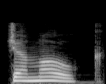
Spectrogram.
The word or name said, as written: jamoke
